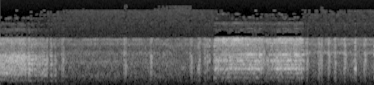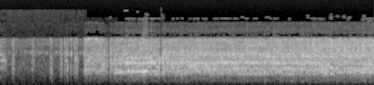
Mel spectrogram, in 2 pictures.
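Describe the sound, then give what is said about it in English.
A large crowd at a Solidarity sing-along sings Christmas carols with adapted words in the rotunda of the Capitol, a dense blend of many voices heard over a thin, tinny telephone line. The singing is uneven at first, then swells fuller and louder for the last few seconds. “Well, as listeners can hear in the background, there's quite a crowd there singing in the rotunda of the Capitol in spite of today's implementation, or at least announced implementation of new rules for Capitol access.”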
